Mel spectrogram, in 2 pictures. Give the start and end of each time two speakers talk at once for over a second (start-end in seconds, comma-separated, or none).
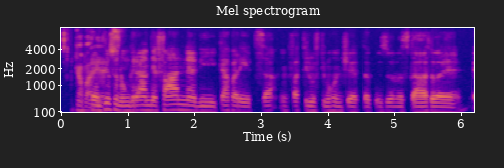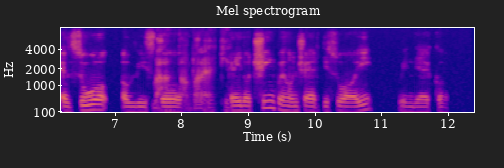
none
